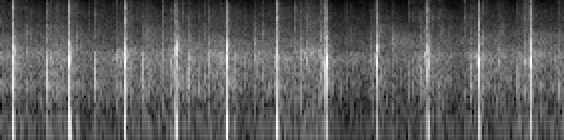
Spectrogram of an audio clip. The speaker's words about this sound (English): So for our first-time guests, what we like to do is welcome you with a hand clap. So could we welcome our first-time guests?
